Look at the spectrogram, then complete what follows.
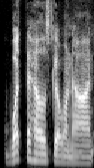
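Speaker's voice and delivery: ordinary talk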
